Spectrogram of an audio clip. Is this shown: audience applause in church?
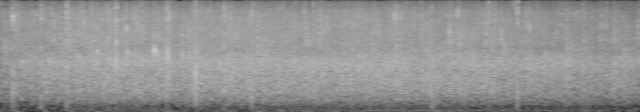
yes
